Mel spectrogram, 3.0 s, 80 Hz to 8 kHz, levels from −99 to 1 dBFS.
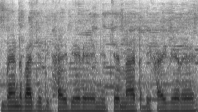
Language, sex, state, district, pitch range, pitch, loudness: Hindi, female, Himachal Pradesh, Shimla, 105-110 Hz, 110 Hz, -16 LUFS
